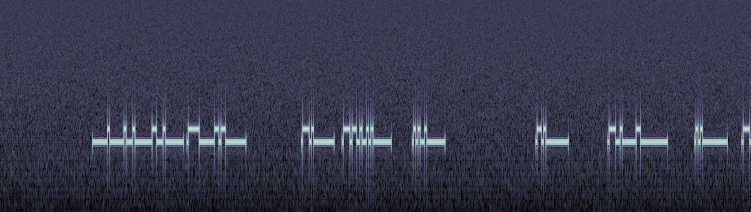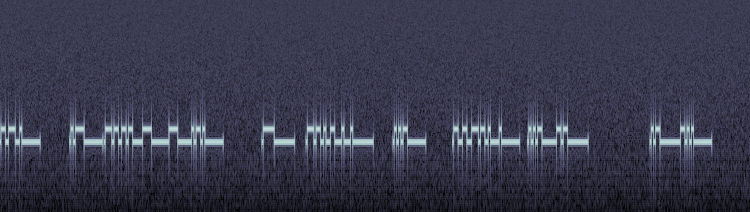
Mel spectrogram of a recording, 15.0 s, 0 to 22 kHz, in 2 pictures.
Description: TTY/TDD text telephone tones (45.45 baud Baudot), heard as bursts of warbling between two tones, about 400 Hz shift, 1600 Hz centre. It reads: QCTLH JFGNVX NE LOODT WQSI KSLBR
